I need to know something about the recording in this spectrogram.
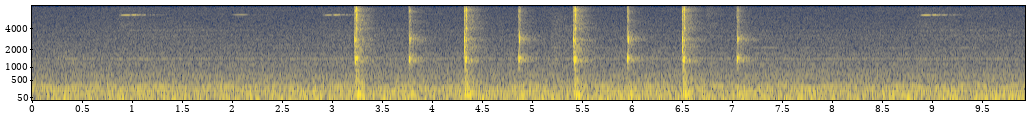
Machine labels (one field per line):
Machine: valve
